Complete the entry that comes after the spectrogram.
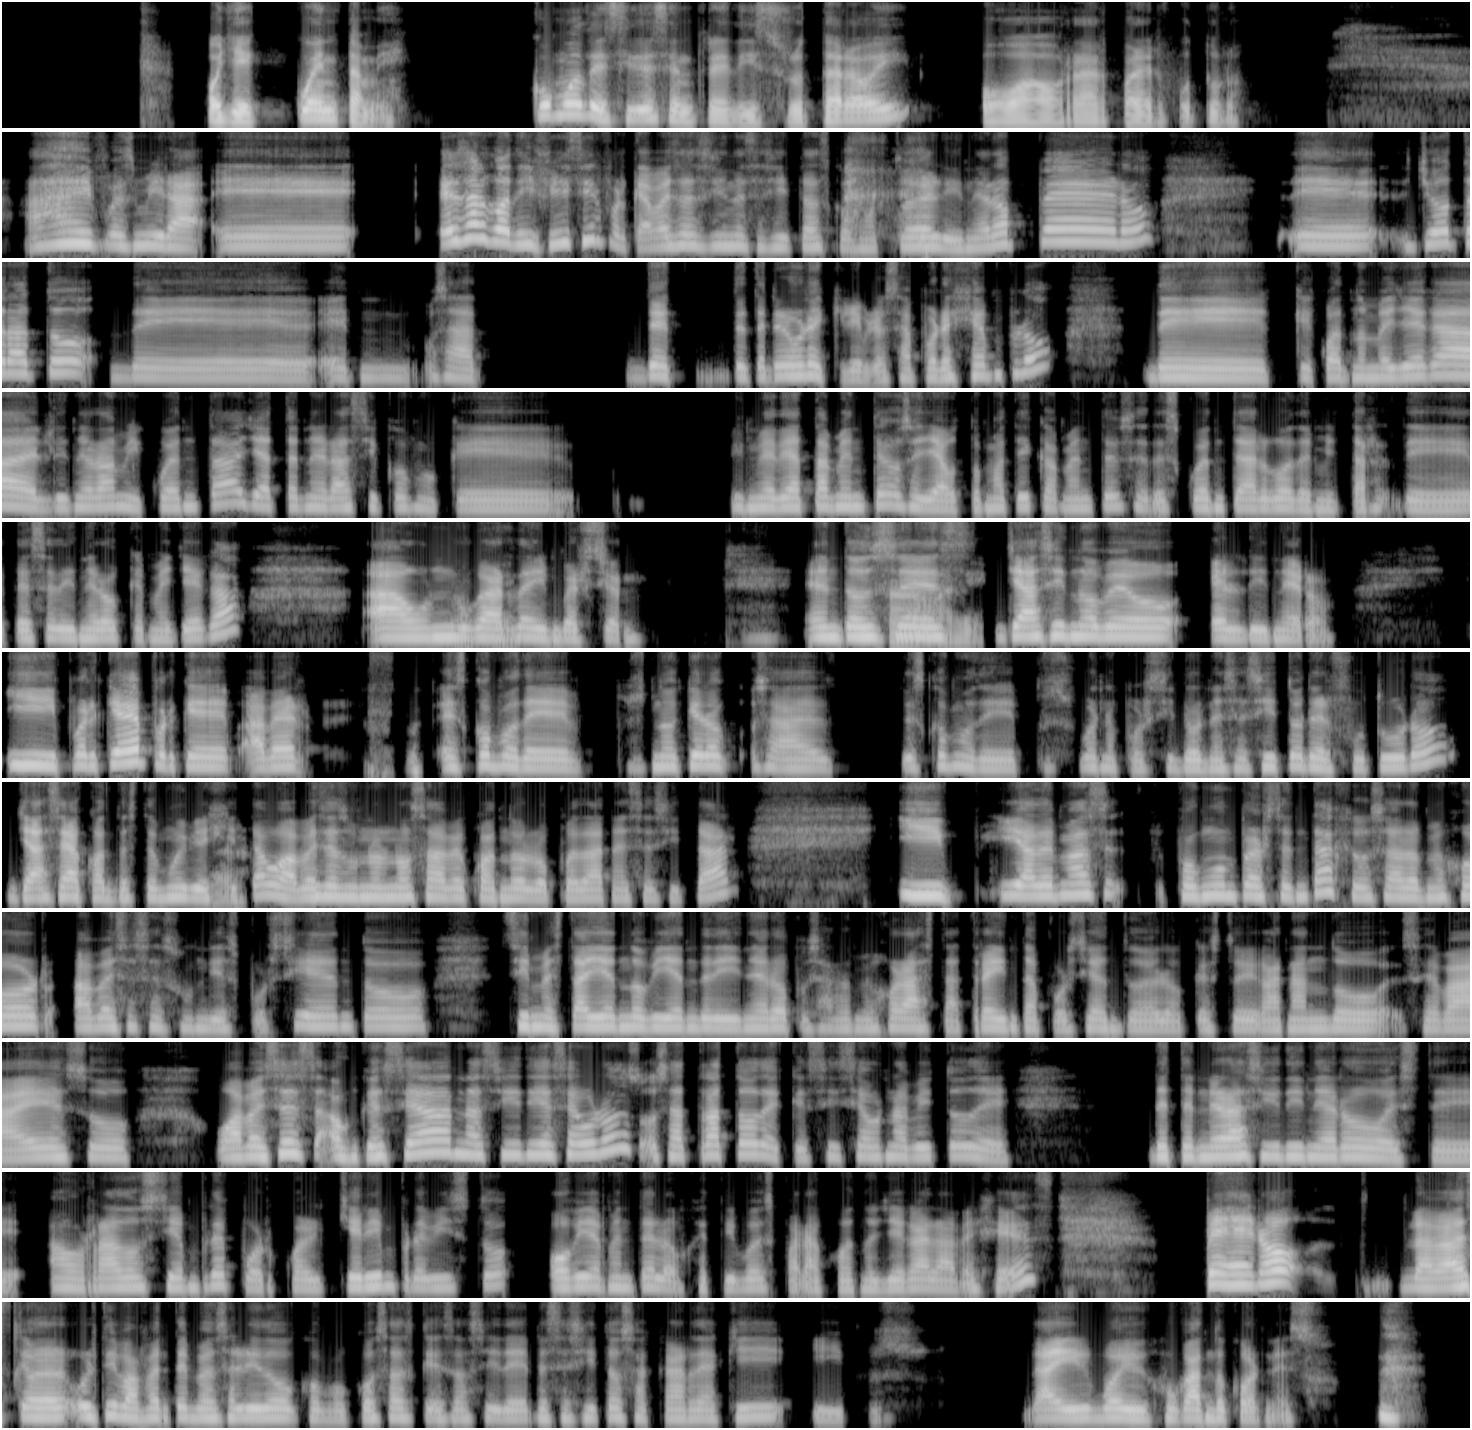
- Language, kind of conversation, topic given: Spanish, podcast, ¿Cómo decides entre disfrutar hoy o ahorrar para el futuro?
- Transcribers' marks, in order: chuckle; chuckle; chuckle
